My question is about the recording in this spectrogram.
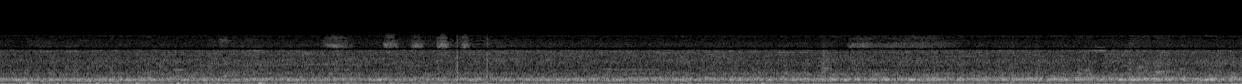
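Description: Steady rumble of freight cars, boxcars then tank cars, rolling past on the rails, with a few short higher squeaks a few seconds in.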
